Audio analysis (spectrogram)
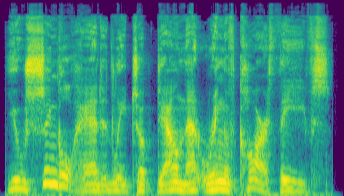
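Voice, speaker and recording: A man's voice: mid-range voice, very animated, measured pace, slightly rough. A man voicing a jovial, blustering police chief in a read-aloud story. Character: blustering middle-aged male police chief. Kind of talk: storybook character voice.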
